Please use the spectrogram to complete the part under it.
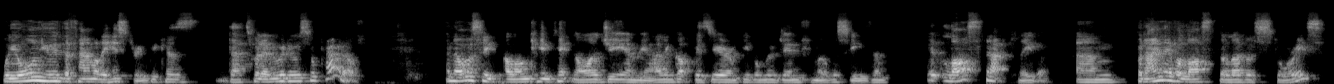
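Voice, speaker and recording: A man's voice: mid-range voice, lively intonation, a little fast. A man with a British accent telling personal stories conversationally as an interview guest. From Isle of Man, UK. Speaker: interview guest, social media expert. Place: online video call in a room. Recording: roomy, echoey video-call sound.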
